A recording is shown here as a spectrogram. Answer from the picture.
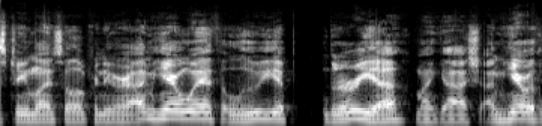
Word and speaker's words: Luria: If you think about a fishing lure, that's how you Oh, pronounce Luria.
